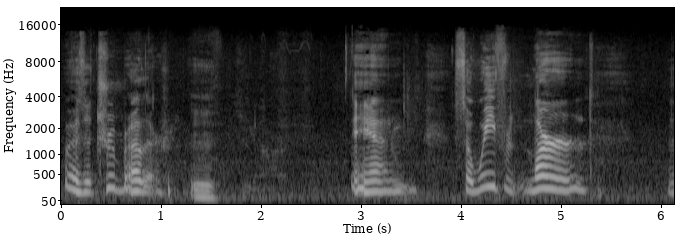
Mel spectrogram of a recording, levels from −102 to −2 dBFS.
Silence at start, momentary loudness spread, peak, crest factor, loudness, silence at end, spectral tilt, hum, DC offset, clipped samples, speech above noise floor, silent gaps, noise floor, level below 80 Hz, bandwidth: 0.05 s; 21 LU; -24 dBFS; 20 dB; -42 LUFS; 0 s; -3.5 dB/octave; none; under 0.1%; under 0.1%; 27 dB; none; -69 dBFS; -76 dBFS; 15.5 kHz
